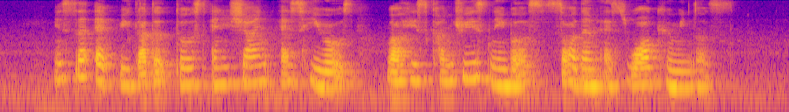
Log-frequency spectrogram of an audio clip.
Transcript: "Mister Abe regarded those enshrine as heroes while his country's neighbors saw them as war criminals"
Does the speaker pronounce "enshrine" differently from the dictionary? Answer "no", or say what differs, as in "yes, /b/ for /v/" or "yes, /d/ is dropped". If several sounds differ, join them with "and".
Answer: yes, /ɹ/ is dropped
